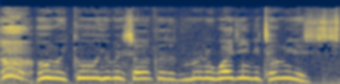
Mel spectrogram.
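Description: A high-pitched voice at a fairly quick pace, with clear background noise. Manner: shocked, panicked.

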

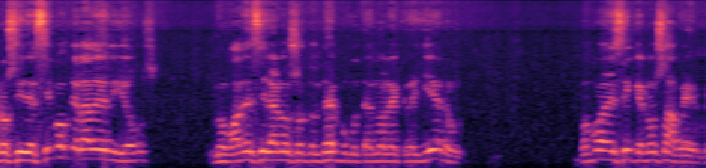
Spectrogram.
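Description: A man speaks at a very fast pace in a high voice with an animated tone. His speech is broken by long, frequent pauses. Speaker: preacher and livestream host; preacher, livestream host. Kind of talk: sermon with prayer and exhortation. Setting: live broadcast early morning. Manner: fervent, animated, punctuated by constant 'alabado sea el nombre del Señor' refrains. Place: home room. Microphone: webcam.

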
